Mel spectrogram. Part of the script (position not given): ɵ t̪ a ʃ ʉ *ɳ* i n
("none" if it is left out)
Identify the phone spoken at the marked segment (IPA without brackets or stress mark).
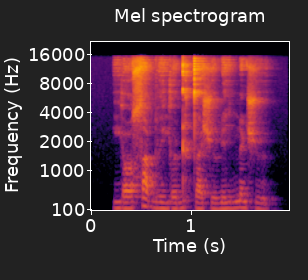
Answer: ɳ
